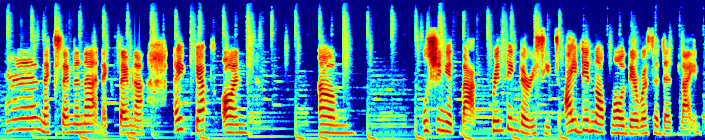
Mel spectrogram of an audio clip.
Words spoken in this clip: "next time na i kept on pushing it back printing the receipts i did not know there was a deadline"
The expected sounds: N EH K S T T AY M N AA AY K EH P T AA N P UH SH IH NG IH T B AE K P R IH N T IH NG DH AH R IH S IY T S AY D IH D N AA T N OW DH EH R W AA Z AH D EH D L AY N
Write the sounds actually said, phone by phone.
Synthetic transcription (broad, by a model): N EH K S T T AY M N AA AY K EH P T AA N P UH SH IH NG IH T B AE K P R IH N T IH NG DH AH R IH S IY T S AY D IH D N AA T N OW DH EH R W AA S AH D EH D L AY N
